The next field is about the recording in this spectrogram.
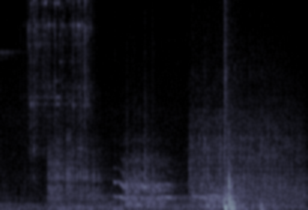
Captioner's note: creaking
